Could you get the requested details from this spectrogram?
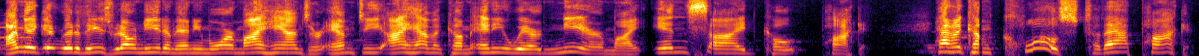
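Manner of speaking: normal talking voice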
